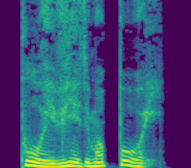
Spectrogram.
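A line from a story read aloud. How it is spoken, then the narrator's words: Entranced exclamation. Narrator (Russian): Воскликнула, словно в трансе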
